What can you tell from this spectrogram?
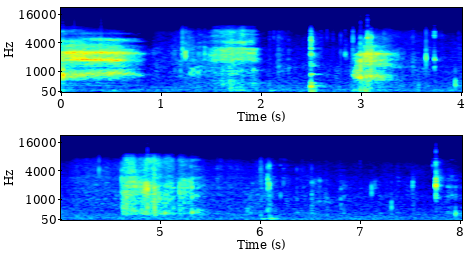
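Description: A man eating rice and pork curry by hand, sniffing loudly four times about a second and a half apart. Between the sniffs come small chewing smacks and light clicks of fingers working rice on a metal plate.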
